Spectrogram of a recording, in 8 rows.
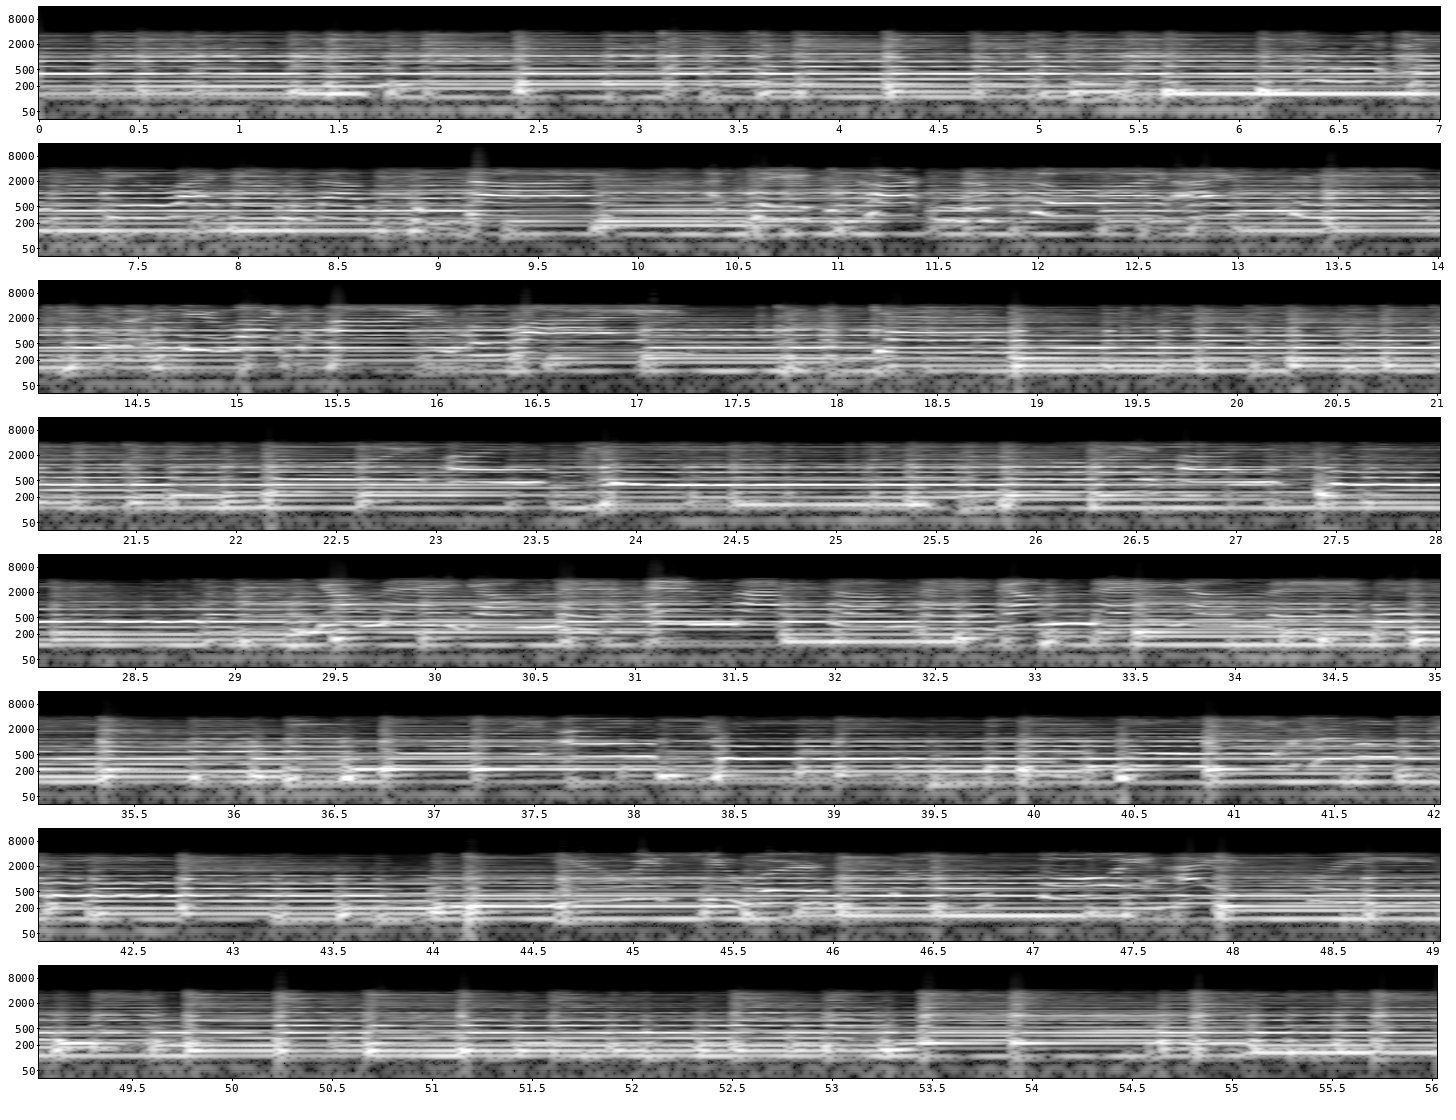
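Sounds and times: acoustic guitar strumming: 0.0 - 56.0
woman singing: 4.9 - 49.8.

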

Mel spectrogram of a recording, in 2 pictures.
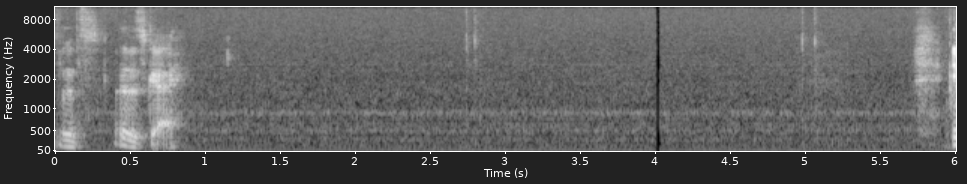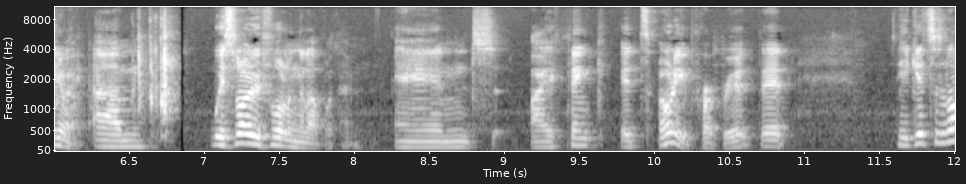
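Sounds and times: person speaking: 0.0 - 1.0, 5.8 - 11.0, 11.6 - 12.0
faint click: 2.7 - 3.0, 4.9 - 5.2
breath: 11.0 - 11.5.

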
